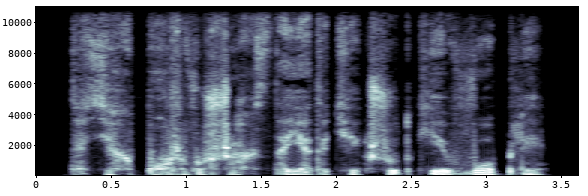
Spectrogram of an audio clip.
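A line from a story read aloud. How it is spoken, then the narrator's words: Muttering. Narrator (Russian): пробормотала Наталья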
